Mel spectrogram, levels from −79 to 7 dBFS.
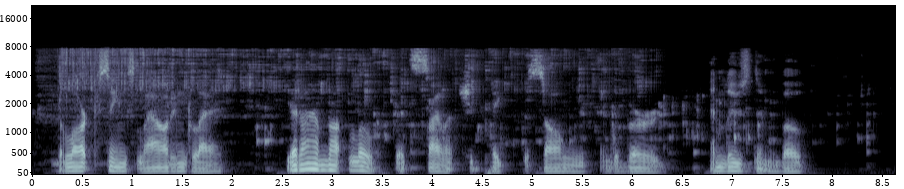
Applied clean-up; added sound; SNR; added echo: classical method log-MMSE.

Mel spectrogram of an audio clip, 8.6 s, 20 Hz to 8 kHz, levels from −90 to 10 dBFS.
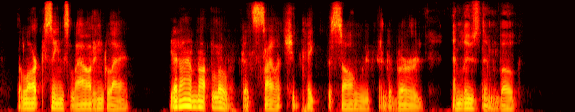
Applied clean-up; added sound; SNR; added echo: neural mask model Resemble Enhance denoiser.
